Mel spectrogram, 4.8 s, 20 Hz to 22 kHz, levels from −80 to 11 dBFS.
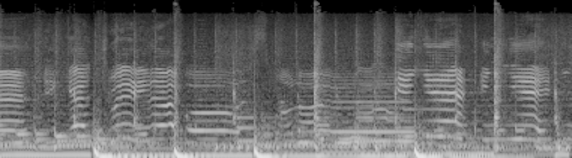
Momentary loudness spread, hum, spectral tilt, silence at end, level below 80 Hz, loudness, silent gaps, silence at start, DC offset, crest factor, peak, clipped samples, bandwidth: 4 LU; none; -5 dB/octave; 0 s; -10 dBFS; -10 LUFS; none; 0 s; under 0.1%; 8 dB; 0 dBFS; 0.8%; over 20 kHz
